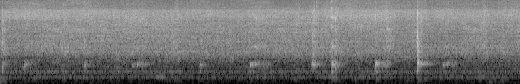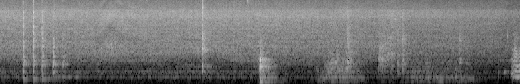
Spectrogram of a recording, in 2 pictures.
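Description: Chopped radish and radish leaves sizzling in a steel pan as the finished dish is stirred with a metal spoon. A steady hiss runs under scattered clicks and scrapes of the spoon against the pan, with a quick run of clicks about eleven seconds in and a louder knock a few seconds later.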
